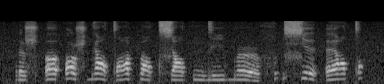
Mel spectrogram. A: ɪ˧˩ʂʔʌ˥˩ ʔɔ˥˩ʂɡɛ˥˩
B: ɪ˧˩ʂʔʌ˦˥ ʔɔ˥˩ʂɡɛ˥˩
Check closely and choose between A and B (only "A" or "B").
B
